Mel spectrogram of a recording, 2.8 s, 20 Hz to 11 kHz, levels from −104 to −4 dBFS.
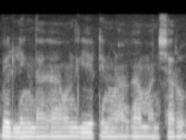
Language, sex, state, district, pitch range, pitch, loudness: Kannada, male, Karnataka, Bidar, 105-110 Hz, 110 Hz, -18 LUFS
